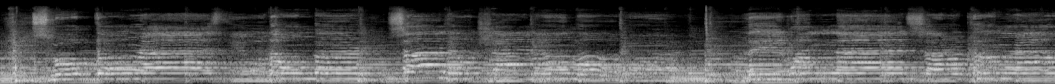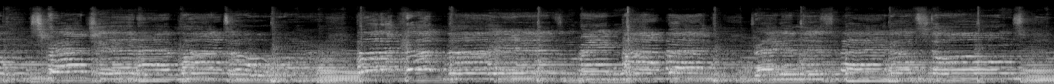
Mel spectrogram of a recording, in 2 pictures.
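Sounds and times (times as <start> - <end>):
acoustic guitar: 0.0 - 21.0
banjo: 0.0 - 21.0
upright bass: 0.0 - 21.0.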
